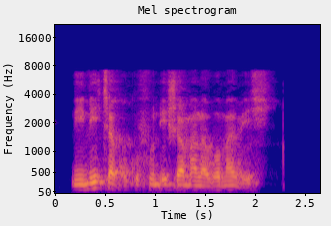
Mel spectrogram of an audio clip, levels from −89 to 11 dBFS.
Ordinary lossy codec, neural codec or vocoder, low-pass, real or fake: MP3, 48 kbps; codec, 16 kHz, 2 kbps, FunCodec, trained on LibriTTS, 25 frames a second; 7.2 kHz; fake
